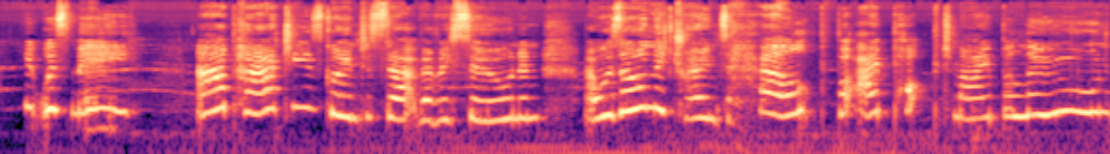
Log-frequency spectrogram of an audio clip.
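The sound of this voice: A put-on character voice comes through shaky. It moves at a moderate pace. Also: woman, extremely high pitch for a woman.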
